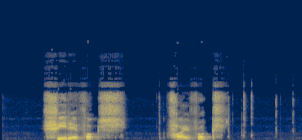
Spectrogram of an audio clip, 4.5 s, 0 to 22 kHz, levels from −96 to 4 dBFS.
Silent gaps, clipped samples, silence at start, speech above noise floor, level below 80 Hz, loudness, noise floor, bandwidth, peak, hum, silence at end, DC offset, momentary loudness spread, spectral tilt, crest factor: none; under 0.1%; 0.65 s; 57 dB; -66 dBFS; -15 LUFS; -72 dBFS; 9.6 kHz; 0 dBFS; none; 1.1 s; under 0.1%; 14 LU; -2.5 dB/octave; 18 dB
